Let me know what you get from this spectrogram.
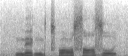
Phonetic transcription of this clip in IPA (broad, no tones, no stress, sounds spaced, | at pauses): ŋ͡m ɛː ŋ͡m ʊ t͡sʼ ɔː sˤ ɛː zˤ y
